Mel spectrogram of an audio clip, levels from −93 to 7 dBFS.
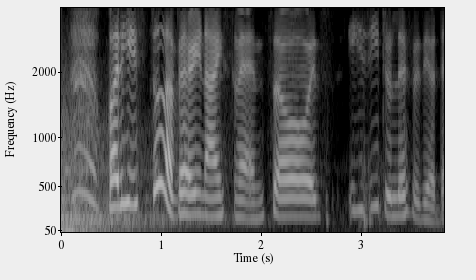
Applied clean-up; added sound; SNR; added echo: none; Slam; 13 dB; none.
